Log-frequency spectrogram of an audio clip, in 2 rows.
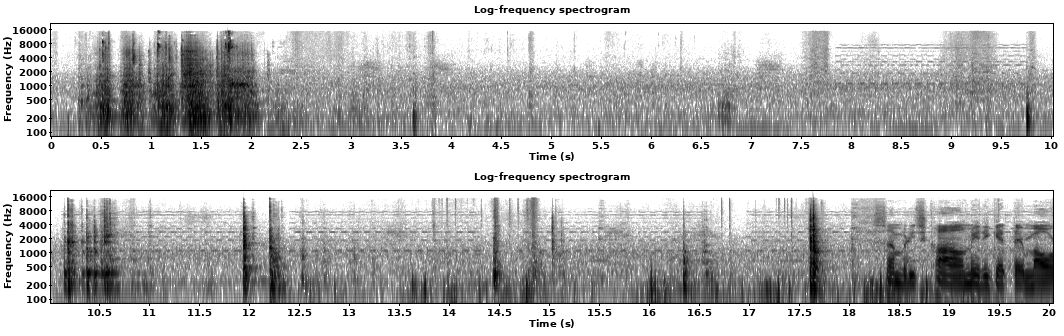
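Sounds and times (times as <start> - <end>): phone ringing: 7.8 - 20.0.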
